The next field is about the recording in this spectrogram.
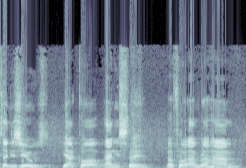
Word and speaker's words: Yisrael: Rabbi Shalom gave a new birth certificate to Yaakov and Alam Shalom, and the name was Israel. It's not Israel, it's Yisrael. And also when you say Shema Yisrael, not Israel, you have to make sure you say it the Yud pronunciation, not Aleph.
